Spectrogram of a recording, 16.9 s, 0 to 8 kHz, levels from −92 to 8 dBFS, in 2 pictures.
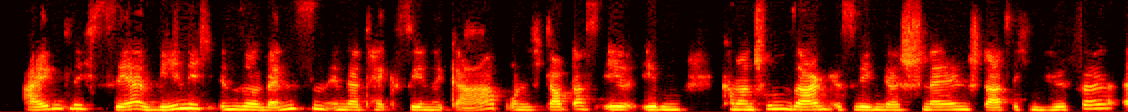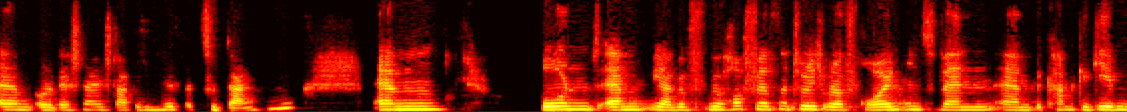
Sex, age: female, 30-49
